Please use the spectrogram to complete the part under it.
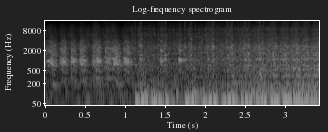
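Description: A Ferrari engine cranks with a quick rhythmic turning-over whir, then fires and settles into a loud, rough running note that holds steady close by, with no talk.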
